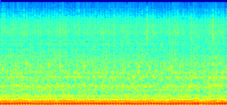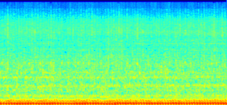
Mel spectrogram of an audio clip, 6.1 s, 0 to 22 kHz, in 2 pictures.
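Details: 16-valve Mk2 Golf GTI, warm, idle screw set to 950 rpm, CO mixture at 0.7% versus 2% spec after MOT emissions failure: low lumpy idle whose beat drifts unevenly and hunts, engine rocking; rough wandering lean idle before CO adjustment.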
